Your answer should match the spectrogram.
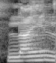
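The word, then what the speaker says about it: lain: इन close syllables however it is pronounced as to separate sounds A आई, लाइन लाइन, यानी इसी तरह के और वगैरह वगैरह।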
